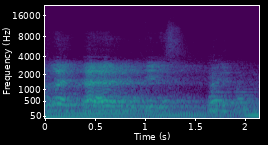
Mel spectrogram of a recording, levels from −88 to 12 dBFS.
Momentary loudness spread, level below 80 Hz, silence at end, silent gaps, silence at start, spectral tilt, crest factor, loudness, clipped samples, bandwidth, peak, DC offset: 12 LU; -50 dBFS; 0 s; none; 0 s; -5.5 dB/octave; 16 dB; -39 LUFS; under 0.1%; 14 kHz; -22 dBFS; under 0.1%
